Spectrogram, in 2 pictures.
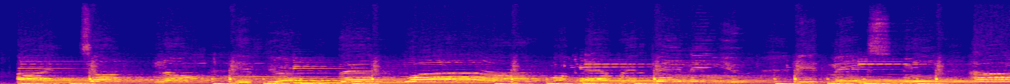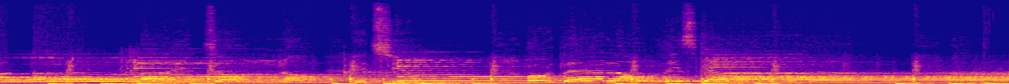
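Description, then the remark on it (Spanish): A band's new single, a mellow, romantic-sounding song, plays loud and steady throughout, with a deep bass line, a soft regular beat and warm sustained melodic lines, and no talking over it. “Demasiado chill, demasiado tranquilo, viene muy astral y romántico a la vez para que puedan dedicarla”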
